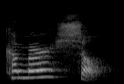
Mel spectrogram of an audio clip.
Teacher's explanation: the second syllable is stressed. The O and the IA are both reduced. So it's not com or calm, it's come, come.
